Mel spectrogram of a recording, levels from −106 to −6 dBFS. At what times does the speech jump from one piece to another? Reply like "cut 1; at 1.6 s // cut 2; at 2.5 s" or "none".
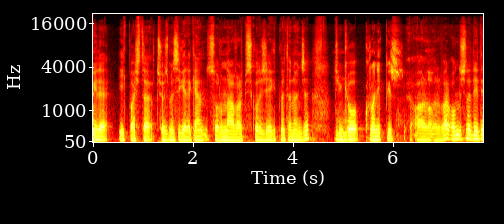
none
